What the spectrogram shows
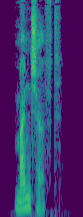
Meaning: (noun) 1. crew members of a ship 2. team (group of people) 3. group of soldiers belonging to one military unit; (proper noun) the national football team of Germany
- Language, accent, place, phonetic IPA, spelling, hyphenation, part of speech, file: German, Germany, Berlin, [ˈmanʃaft], Mannschaft, Mann‧schaft, noun / proper noun, De-Mannschaft.ogg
